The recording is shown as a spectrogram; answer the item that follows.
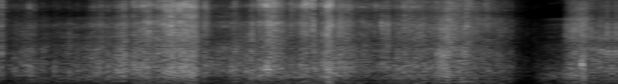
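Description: Tissue paper rustling and crinkling as a soft package is unwrapped by hand, with a short pause about three and a half seconds in.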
